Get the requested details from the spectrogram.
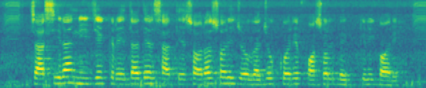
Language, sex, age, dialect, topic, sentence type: Bengali, male, 25-30, Standard Colloquial, agriculture, statement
